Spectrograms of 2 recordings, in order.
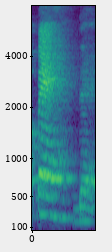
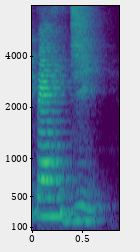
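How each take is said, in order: First: Perde with a clear final e sound, pair-deh; pronúncia errada de perde, com e final; spelled-out final e. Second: Perde with the final e said as i, pair-djee. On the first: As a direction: say perde ending on an open e. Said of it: "Você não fala". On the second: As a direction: end perde on an i sound with dj. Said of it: "Você fala com som de I". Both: Shown as a demonstration.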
